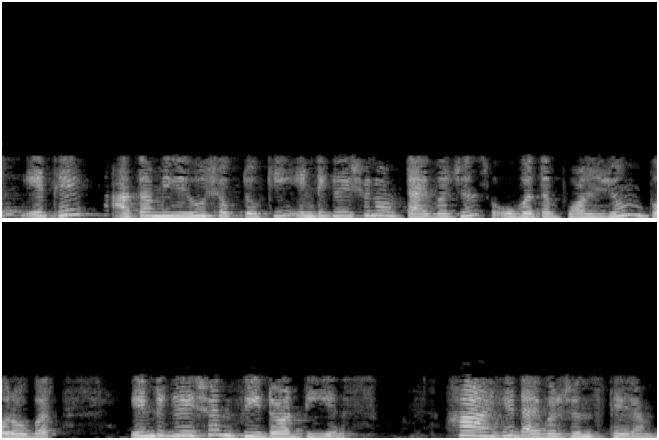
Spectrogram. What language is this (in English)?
Marathi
